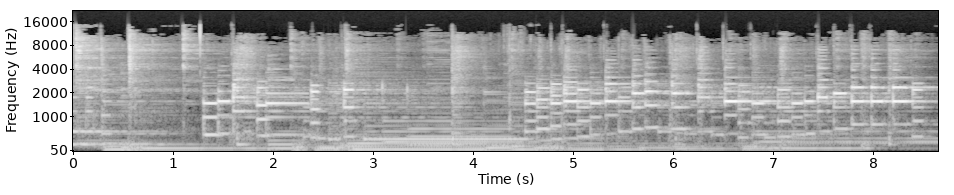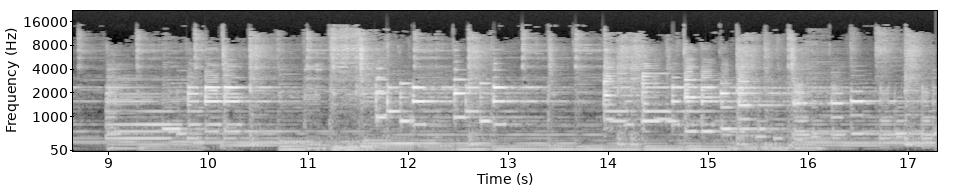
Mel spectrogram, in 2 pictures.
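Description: Live band playing an instrumental break: a keyboard solo in an organ sound, with quick climbing runs of notes over bass and guitars.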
